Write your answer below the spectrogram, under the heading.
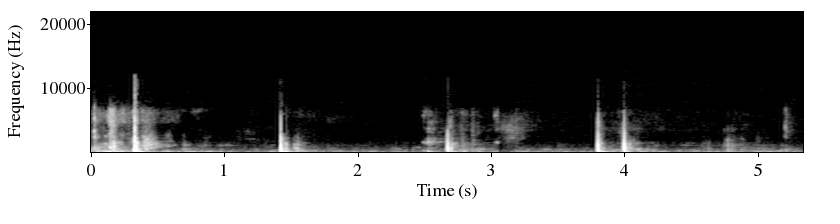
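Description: A handful of sharp, isolated clicks and knocks, about five, spread irregularly with near silence between them; the loudest comes just after the start and two fall close together about four seconds in.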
